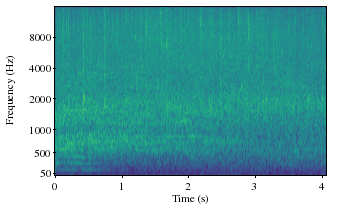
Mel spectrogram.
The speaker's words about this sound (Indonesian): eh kenapa tepuk tangan nih? Kan Bahaya.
